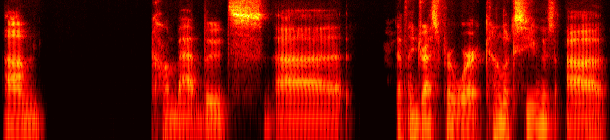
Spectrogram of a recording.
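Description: Very deep-voiced man narrating a game. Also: fairly even intonation, a bit bright. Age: middle-aged. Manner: halting, thinking aloud. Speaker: game master. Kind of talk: narrating a tabletop game, improvised. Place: home room with bookshelves, video call.

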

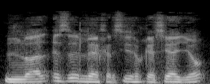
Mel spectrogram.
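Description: A male radio host, talking in a measured way and listing dates and past events. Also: mid-range voice. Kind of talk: radio interview conversation.

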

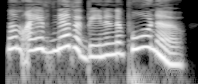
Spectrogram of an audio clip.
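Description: A woman's voice: high-pitched, big pitch swings, brisk, no room sound, studio quality, pitched above the performer's own voice. A woman voicing a frank young heroine in an audiobook, earnest and wry. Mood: embarrassed, insistent.

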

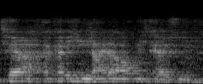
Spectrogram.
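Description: A man's voice: mid-range voice, steady tone, fast talker, fairly bright tone, natural voice. An actor in a 1980s radio play playing a defensive, irritable man under questioning, evasive and explanatory. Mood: defensive, earnest. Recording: very echoey, noisy, distant radio drama.

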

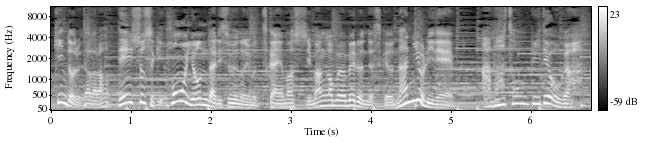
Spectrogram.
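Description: A man's voice: on the high side, wildly swooping pitch, fast talker. A man of about thirty chatting casually and with animation as a podcast co-host giving reviews. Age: around 30. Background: music playing behind the talk.

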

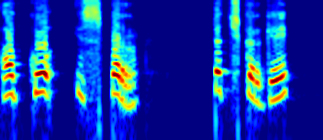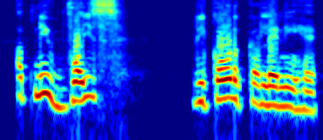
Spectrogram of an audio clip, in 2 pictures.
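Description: A man's voice: high-pitched, expressive, takes it slowly, warm tone, no room sound, studio quality. A man narrating a casual how-to tech tutorial in a playful, jokey, colloquial way.

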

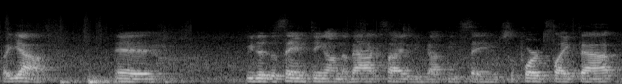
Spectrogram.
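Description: Casual man in his thirties touring a boat refit, unhurried and plain, in a boomy hull with faint noise. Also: roomy sound. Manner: relaxed, plainspoken, lots of ums and uhs. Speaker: boat owner showing a refit. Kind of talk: casual walkthrough video. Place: inside a fiberglass boat hold and on deck.

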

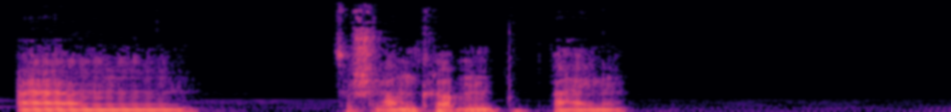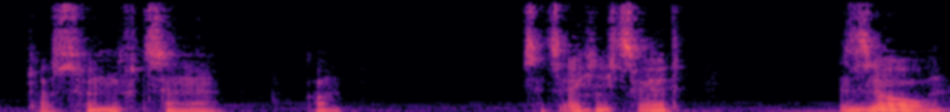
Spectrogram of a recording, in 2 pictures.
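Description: A man giving casual game commentary, thinking aloud in a halting mutter as he plays. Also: low voice, a little mellow. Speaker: gaming streamer.

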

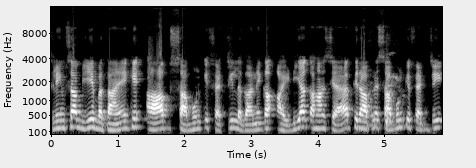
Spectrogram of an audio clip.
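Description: A man's voice: a little high, normal speed, fairly bright tone, lo-fi sound. A man in his thirties with a Pakistani accent, asking questions as the host of an on-location interview. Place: small brick-walled workshop room indoors. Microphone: lapel.

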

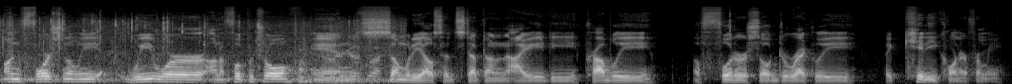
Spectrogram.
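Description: Young veteran guy, low voice, sober and matter-of-fact, noisy background. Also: fairly even intonation, normal speed. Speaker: military veteran. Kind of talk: interview testimony. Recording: noticeable background noise. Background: noise.

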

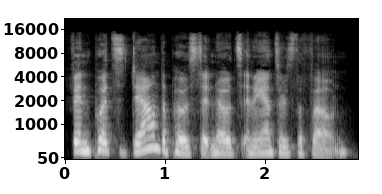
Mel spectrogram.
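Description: A woman's voice: medium pitch, lively intonation, normal speed, dry recording, clean studio sound. A woman reading out stage directions as scripted narration at a table read. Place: indoor room, on a video call. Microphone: video call microphone.

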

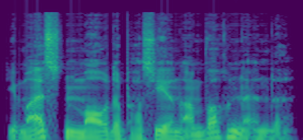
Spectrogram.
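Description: A man voicing a measured, dry male police detective. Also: low voice, big pitch swings, a little mellow, no room sound. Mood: calm.

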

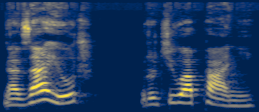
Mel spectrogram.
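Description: A woman narrating a children's audiobook expressively, telling the story in an animated way. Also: fairly high pitch, unhurried, slightly rough. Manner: animated storytelling, acts out dialogue. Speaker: audiobook reader.

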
